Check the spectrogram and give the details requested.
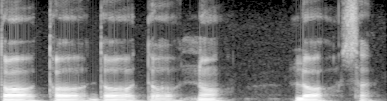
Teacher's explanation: ऐसे व्यंजन जो जीहवा का अग्र भाग नोक द्वारा ऊपर के दांतों को स्पर्श करता है। उच्चारित होते हैं। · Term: दंत व्यंजन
